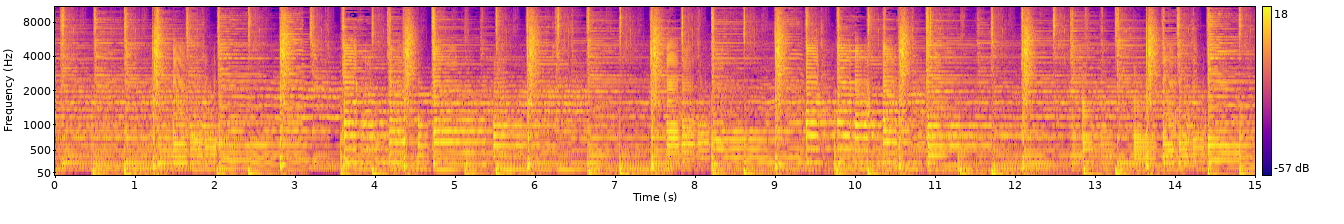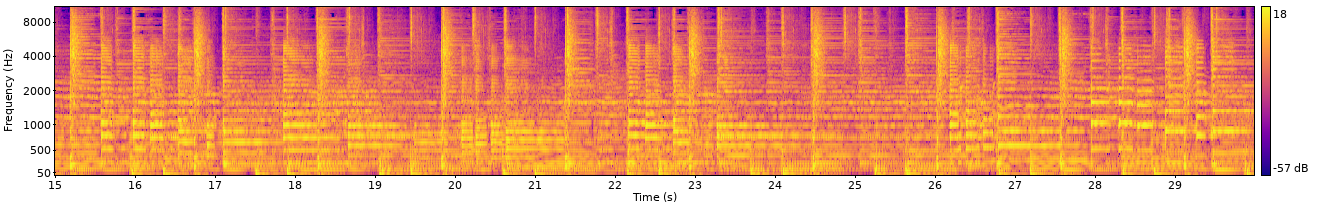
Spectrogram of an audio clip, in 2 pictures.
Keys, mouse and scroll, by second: 3.5 shift+click, 3.9 shift+click, 5.2 ctrl+g, 5.6-8.6 drag, 10.0-15.6 drag, 16.2-20.4 drag, 20.8 ctrl+g, 22.0 shift+click, 23.3-28.8 drag, 29.2 click.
